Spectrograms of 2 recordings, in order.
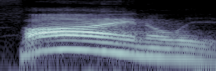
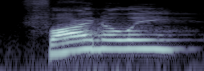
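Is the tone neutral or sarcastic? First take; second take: sarcastic; neutral. First: It is said in a sarcastic, impatient way. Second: It is said in a plain, neutral way.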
